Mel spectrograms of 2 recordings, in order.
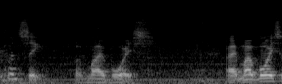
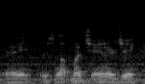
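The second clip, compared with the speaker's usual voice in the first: ordinary delivery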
